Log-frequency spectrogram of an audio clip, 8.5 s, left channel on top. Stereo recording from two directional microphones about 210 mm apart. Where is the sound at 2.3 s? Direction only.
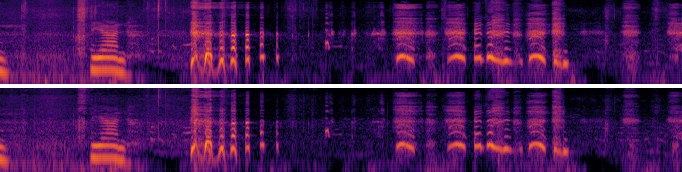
Centre (ahead or behind).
